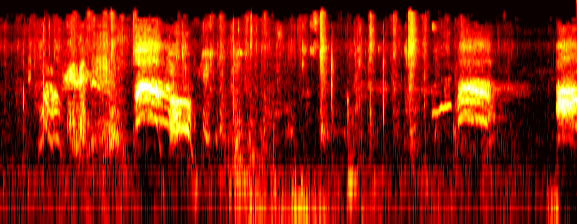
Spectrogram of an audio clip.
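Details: Crows squabbling over food give a few rasping caws separated by stretches of rustling and low rumbling background noise; a loud harsh caw near the middle, others shorter toward the end.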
